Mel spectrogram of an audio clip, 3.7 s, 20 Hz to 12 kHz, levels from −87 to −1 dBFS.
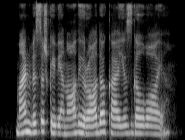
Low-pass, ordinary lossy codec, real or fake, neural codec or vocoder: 10.8 kHz; Opus, 32 kbps; fake; vocoder, 24 kHz, 100 mel bands, Vocos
